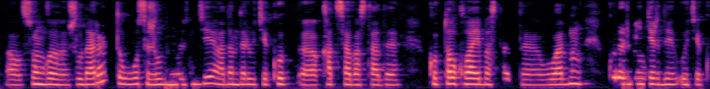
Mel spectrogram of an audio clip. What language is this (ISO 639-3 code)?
kaz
